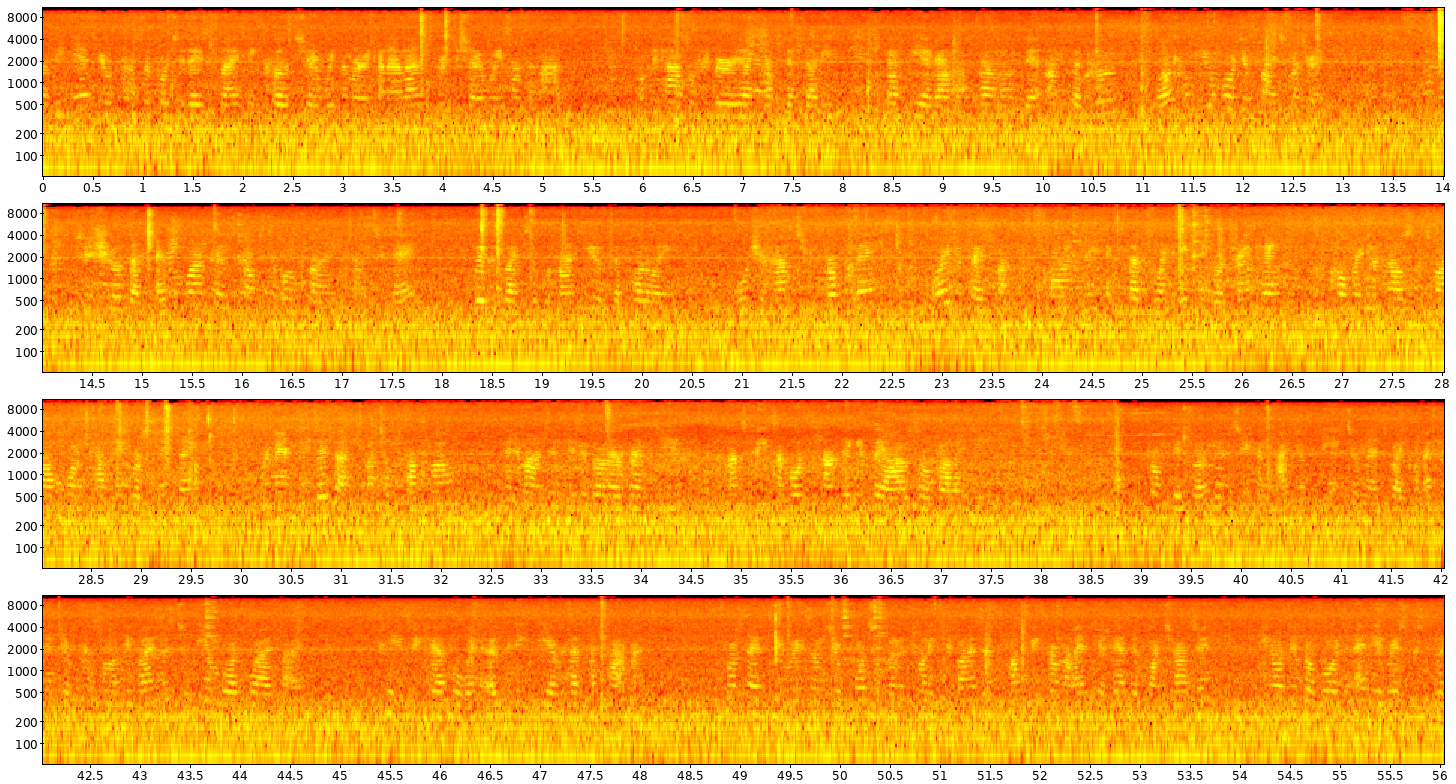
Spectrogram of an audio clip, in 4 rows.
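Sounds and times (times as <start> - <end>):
airliner cabin rumble: 0.0 - 56.0
passengers talking indistinctly: 0.0 - 56.0.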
